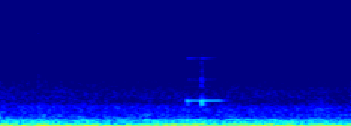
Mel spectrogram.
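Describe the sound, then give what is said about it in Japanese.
A heavy truck engine rumbles in a steady low drone, with a brief electronic beep chiming faintly over it partway through. “あとこのトラックどうにかしてくれませんかね。”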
